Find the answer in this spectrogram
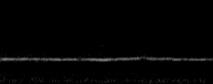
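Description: A man whistling a single high note, held steady, with a faint overtone above it.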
